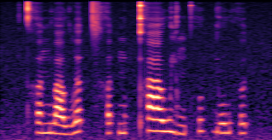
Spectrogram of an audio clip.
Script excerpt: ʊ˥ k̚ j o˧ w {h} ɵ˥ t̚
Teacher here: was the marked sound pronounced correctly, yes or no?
yes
